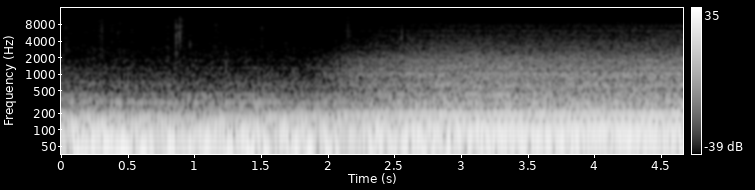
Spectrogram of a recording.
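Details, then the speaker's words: Nissan 200SX (S12) rear differential that howled at 60 mph, after swapping in a diff from a parts car: at 60 mph only a low, even road rumble with no whine or howl; the differential is now normal. "at 60 it howled before Perfection now zero noise it was sort of worth it yay"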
